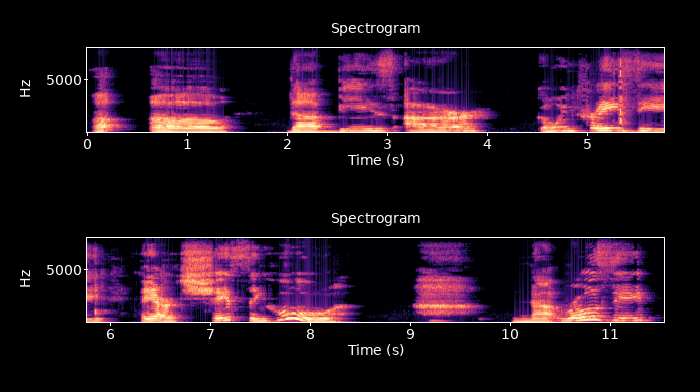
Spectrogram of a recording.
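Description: A middle-aged woman reads a picture book to little children at a very slow pace, in a fairly low voice. She stretches key words and puts questions to her young listeners like a teacher. The sound is a bit dull, from a webcam in a small room. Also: lively intonation. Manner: instructive, prompting listeners with questions, drawn-out emphasis on key words. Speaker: children's storytime teacher and reader.

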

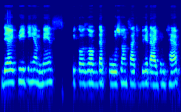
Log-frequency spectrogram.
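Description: A woman's voice: medium pitch, level tone, fast, fairly bright tone, dry recording, poor audio. Female student with a dry close sound. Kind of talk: casual talk in online class.

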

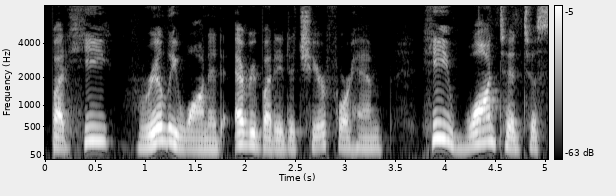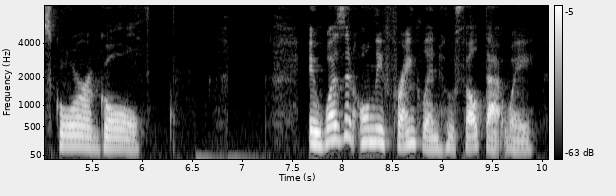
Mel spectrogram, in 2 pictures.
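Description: Slow, highly animated woman reading a storybook. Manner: deliberate, animated storytelling with emphasized dialogue. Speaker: children's storybook reader. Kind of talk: expressive read-aloud narration of a children's story.

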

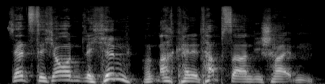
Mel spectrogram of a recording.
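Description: An irascible, self-important middle-aged magician played by a male narrator in an audiobook. He pitches his voice well above a relaxed narration and barks out bitter, emphatic complaints. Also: moderate pace, husky. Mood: scolding. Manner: barking, emphatic, indignant. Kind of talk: audiobook character dialogue.

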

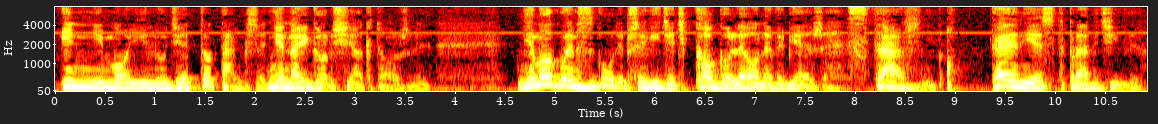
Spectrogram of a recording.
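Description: A man's voice: medium pitch, big pitch swings, slow, darkish tone, slightly rough, exaggerated voice. An actor playing a smug, theatrical police inspector in a radio play, gloating and mock-courteous as he explains.

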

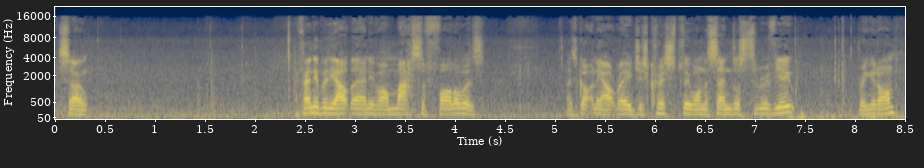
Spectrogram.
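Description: A man's voice: mid-range voice, level tone, fairly quick, pauses often. A British man in his thirties chatting casually to camera as he records a hiking vlog outdoors on a phone. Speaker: hiking vlogger. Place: outdoors on woodland and open windy fells. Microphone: phone at arm's length. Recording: phone audio with loud wind noise. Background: wind buffeting the mic.

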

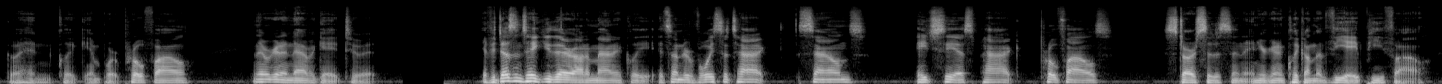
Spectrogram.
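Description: A man presenting a casual step-by-step software tutorial in an informal, instructional way. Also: low-pitched, normal speed, dry recording, clean studio sound.

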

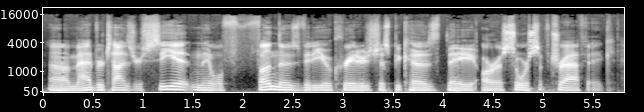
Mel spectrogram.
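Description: Guy podcast host, flat lowish voice, measured questions, dry sound. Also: dry recording. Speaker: podcast interviewer. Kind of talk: casual interview questioning.

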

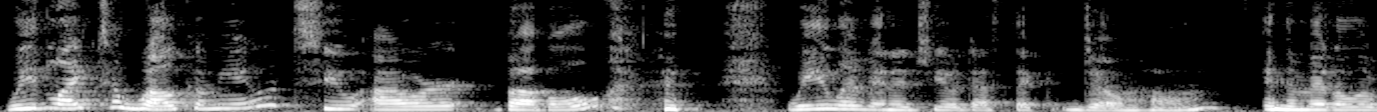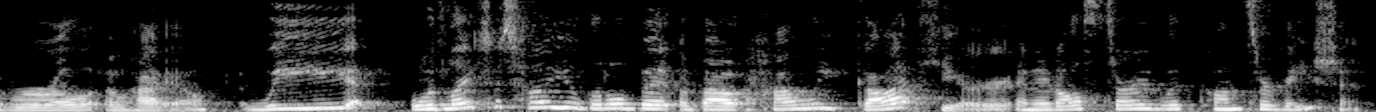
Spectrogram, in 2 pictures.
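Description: A woman's voice: on the high side, lively intonation, moderate pace, mellow. A woman in her thirties from the United States, with an American accent, introducing herself to camera as a guest. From Colorado, United States. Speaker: guest, photojournalist. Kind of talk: friendly self-introduction to camera. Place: indoor living space at home.

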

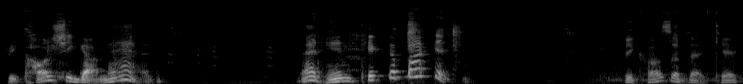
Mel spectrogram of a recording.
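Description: A man with a mellow, lowish voice reads a picture book to young children. His delivery is theatrical and hugely varied in pitch, with stretched words and dramatic pauses. He talks to the children directly, as a schoolteacher would. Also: husky. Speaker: storyteller, reader to young children. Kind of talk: animated children's picture book read-aloud.

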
